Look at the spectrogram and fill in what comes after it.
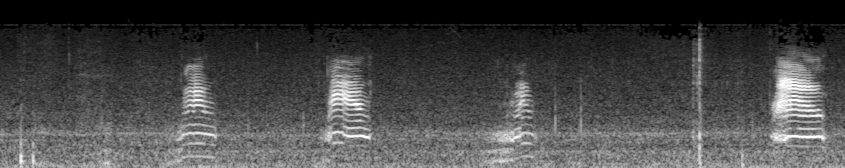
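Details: Cat named Butters meowing in distress, four drawn-out harmonic meows spaced about two seconds apart, the last loudest and longest, over a quiet room hum with a sharp click near the end.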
